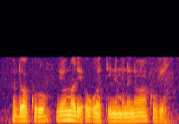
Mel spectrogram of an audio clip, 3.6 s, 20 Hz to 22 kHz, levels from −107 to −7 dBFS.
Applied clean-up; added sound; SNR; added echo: none; none; none; none.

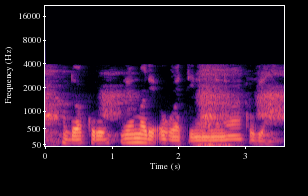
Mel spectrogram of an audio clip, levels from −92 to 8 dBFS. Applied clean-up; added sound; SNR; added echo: classical method log-MMSE.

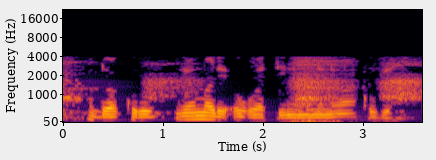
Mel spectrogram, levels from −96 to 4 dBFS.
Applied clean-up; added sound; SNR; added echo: classical method spectral subtraction.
